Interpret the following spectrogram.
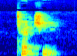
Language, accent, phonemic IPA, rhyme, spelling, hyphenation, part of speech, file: English, Southern England, /ˈtɛt͡ʃi/, -ɛtʃi, tetchy, tetch‧y, adjective, LL-Q1860 (eng)-tetchy.wav
- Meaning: Synonym of touchy: easily annoyed or irritated, peevish, testy, irascible; also (figurative) extremely sensitive, difficult to manage, use, or work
